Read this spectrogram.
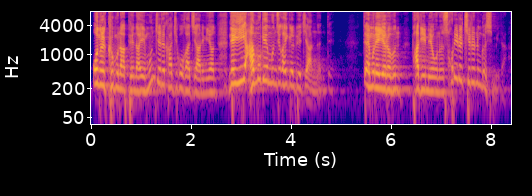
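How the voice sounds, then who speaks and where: A man's voice: high voice, animated, a little fast, fairly bright tone. A middle-aged male pastor delivering an exhorting sermon, calling the congregation to answer amen. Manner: exhorting, call-and-response with amen. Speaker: senior pastor.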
